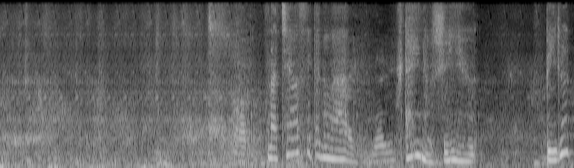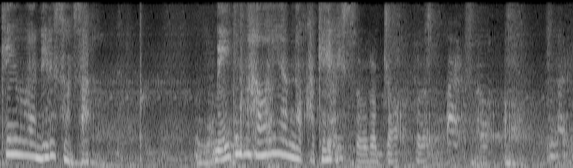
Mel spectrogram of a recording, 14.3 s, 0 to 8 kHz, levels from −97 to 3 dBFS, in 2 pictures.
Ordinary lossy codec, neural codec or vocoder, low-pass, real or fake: none; codec, 16 kHz, 1.1 kbps, Voila-Tokenizer; none; fake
